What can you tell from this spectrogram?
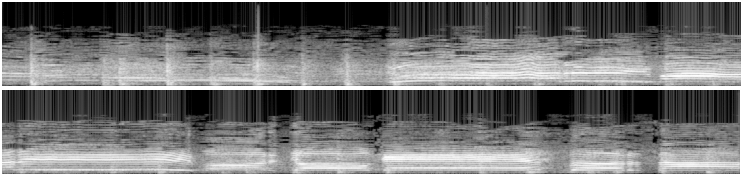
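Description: A crowd of football supporters chanting together in long held, sung notes, with a steady drum beat under the singing.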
